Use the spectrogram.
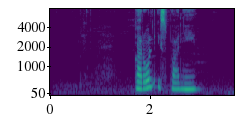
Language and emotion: Russian, neutral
